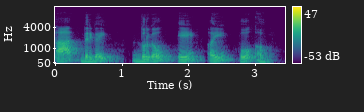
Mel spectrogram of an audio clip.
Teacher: दीर्घ स्वर देखो दो मात्रा का समय लगता है। यानी ह्रस्व स्वर के दुगना समय लगता है।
